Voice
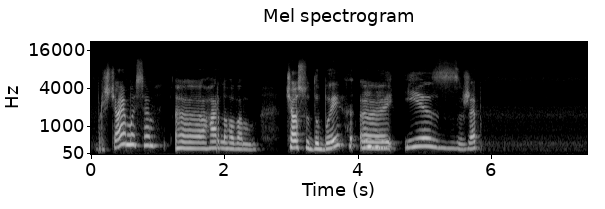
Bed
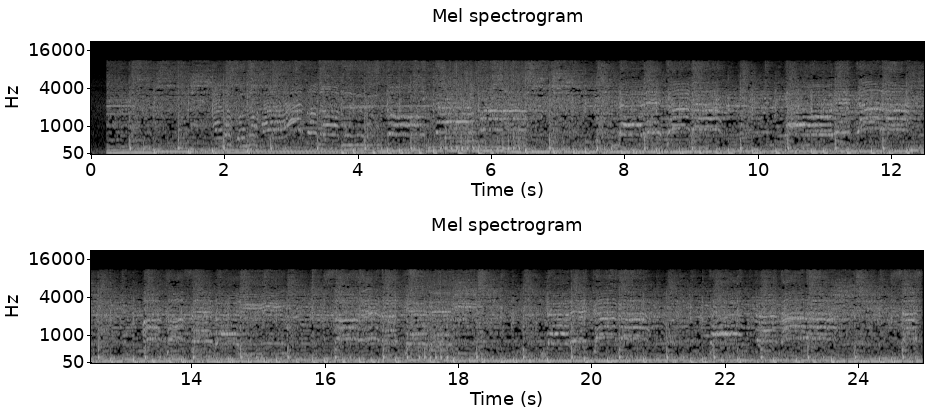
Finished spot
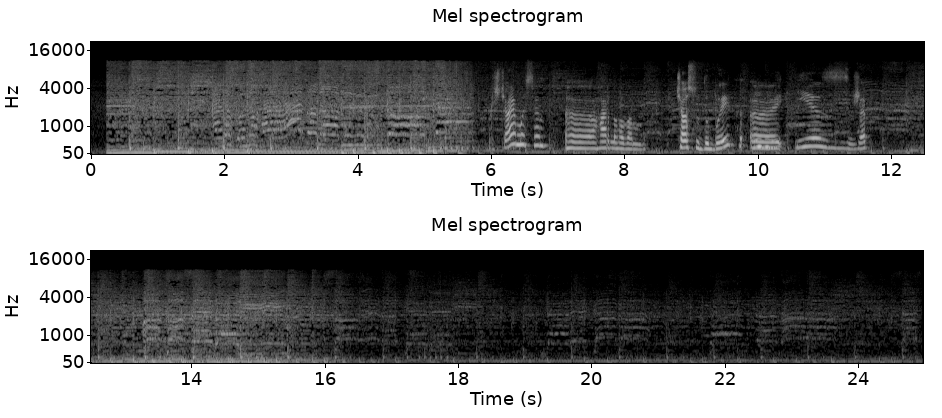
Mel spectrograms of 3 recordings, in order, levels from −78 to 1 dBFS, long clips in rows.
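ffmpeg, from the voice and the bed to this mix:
ffmpeg -i stem1.wav -i stem2.wav -filter_complex "[0:a]adelay=5850,volume=-3dB[link_01];[1:a]volume=12dB,afade=type=out:start_time=5.15:duration=0.66:silence=0.141254,afade=type=in:start_time=11.98:duration=1.37:silence=0.223872,afade=type=out:start_time=15.06:duration=1.41:silence=0.16788[link_02];[link_01][link_02]amix=inputs=2:normalize=0" out.wav

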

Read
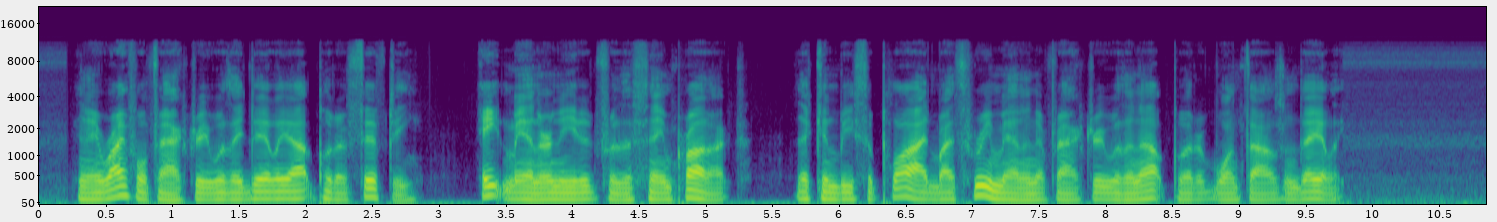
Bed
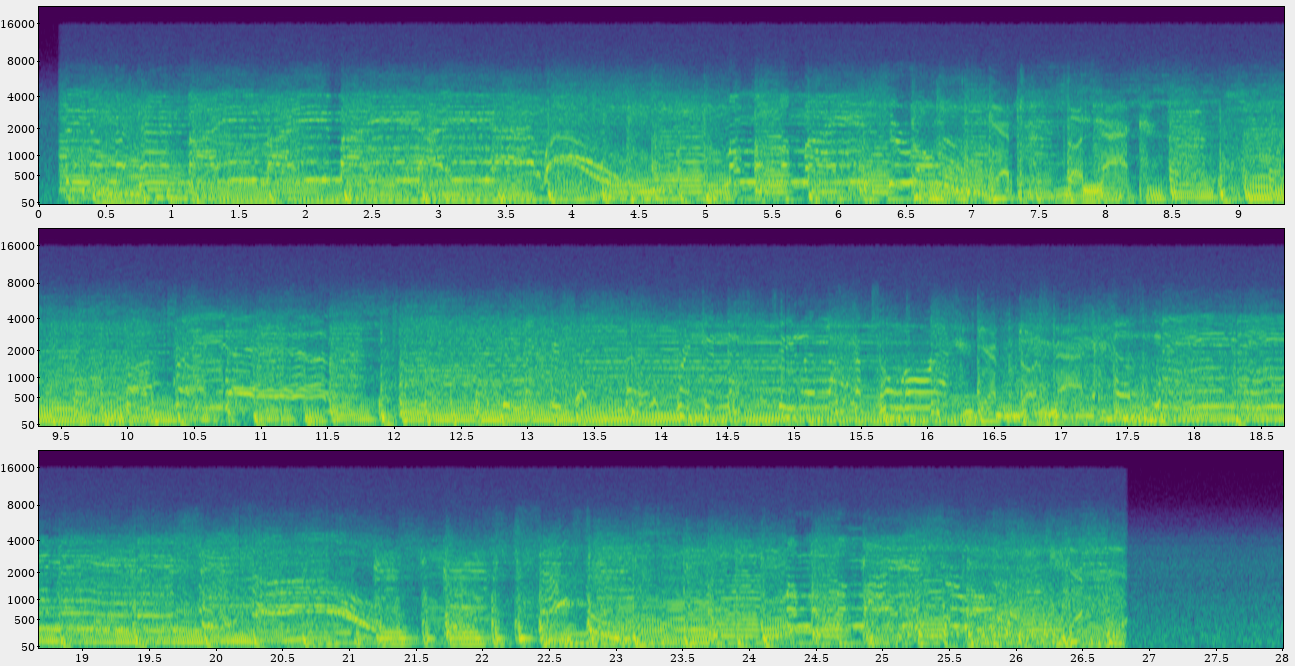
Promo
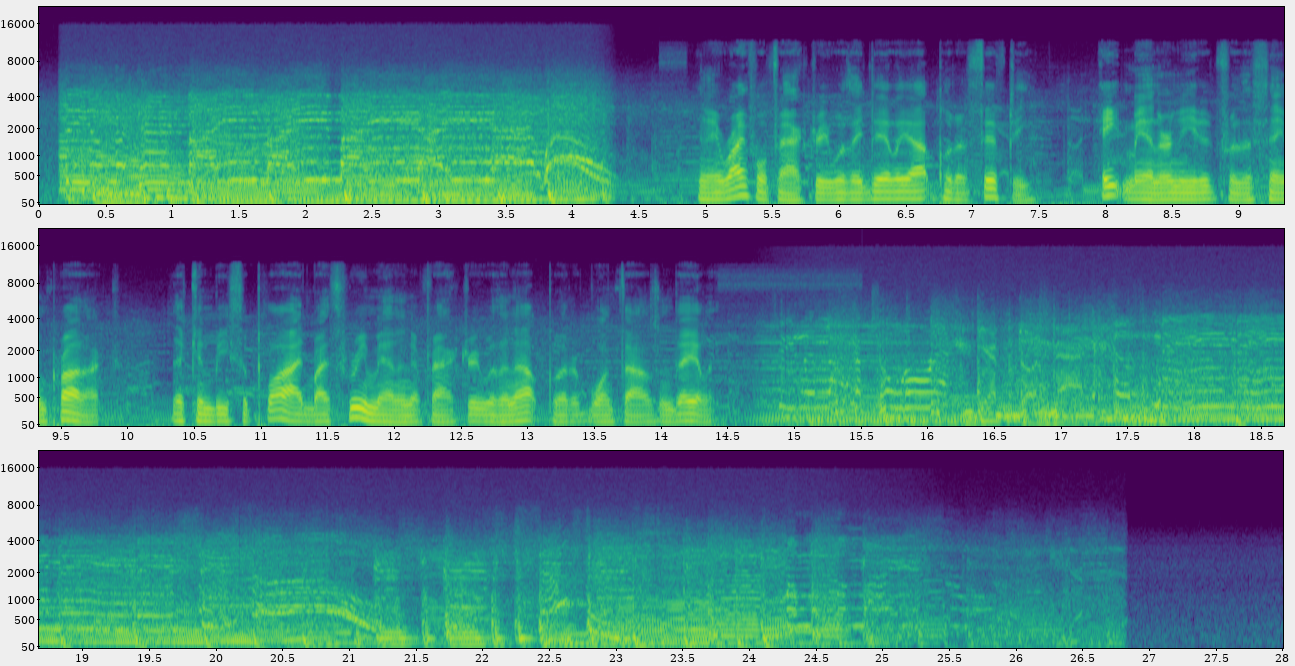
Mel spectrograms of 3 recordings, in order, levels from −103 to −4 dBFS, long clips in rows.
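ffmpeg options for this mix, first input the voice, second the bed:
ffmpeg -i stem1.wav -i stem2.wav -filter_complex "[0:a]adelay=4650,volume=1dB[link_01];[1:a]volume=17dB,afade=type=out:start_time=4.11:duration=0.22:silence=0.0749894,afade=type=in:start_time=14.67:duration=0.51:silence=0.125893,afade=type=out:start_time=24.28:duration=1.19:silence=0.211349[link_02];[link_01][link_02]amix=inputs=2:normalize=0" out.wav

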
